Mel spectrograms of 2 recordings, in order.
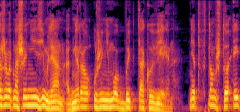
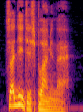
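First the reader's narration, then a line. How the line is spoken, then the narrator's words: Quiet command. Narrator (Russian): негромко приказал адмирал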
